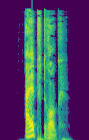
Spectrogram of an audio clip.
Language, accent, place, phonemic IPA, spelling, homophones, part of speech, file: German, Germany, Berlin, /ˈalpˌdʁʊk/, Alpdruck, Albdruck, noun, De-Alpdruck.ogg
- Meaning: nightmare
